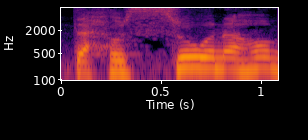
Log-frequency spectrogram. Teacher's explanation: إذ تحسونهم بالسين وليست بالثاء، تحسونهم بالسين، فلننتبه أيضا إلى هذا.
